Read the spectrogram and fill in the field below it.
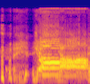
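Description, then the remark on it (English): A man lets out a long, loud, strained scream of frustration, held for over a second after a brief burst of muffled vocal sounds. “that was probably the most legit con scream you actually got in the whole movie”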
